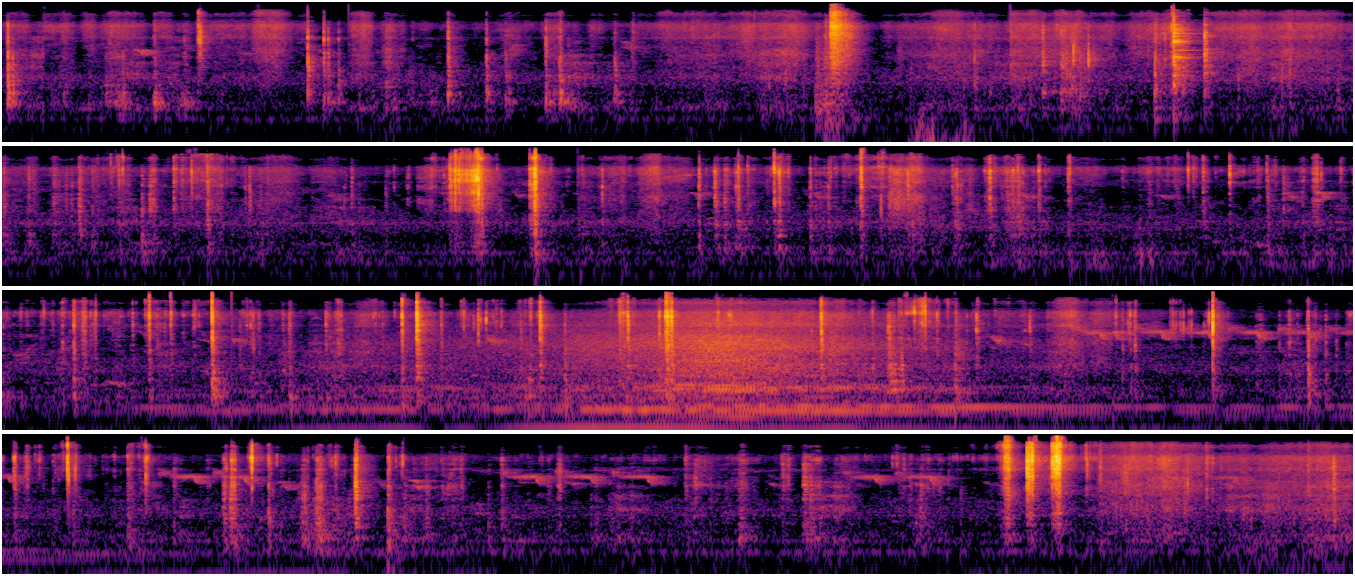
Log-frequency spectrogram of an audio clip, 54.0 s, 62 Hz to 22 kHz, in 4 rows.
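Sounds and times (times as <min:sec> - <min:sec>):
low motor hum: 0:28.4 - 0:40.6.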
